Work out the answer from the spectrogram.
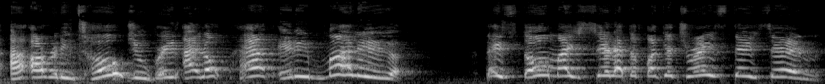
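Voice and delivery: high, loud shouting; frantic, furious tearful shout; belligerent yelling. Retold or imitated. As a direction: yell it at him, voice cracking up high. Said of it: "And so I'm belligerent".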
